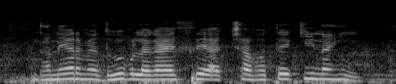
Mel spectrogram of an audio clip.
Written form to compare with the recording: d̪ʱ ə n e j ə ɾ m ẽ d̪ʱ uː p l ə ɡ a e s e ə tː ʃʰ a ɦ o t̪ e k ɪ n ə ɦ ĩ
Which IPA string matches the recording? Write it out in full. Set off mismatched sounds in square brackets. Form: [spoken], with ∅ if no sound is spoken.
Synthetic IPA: d̪ʱ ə n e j ə ɾ m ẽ d̪ʱ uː p l ə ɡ a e s e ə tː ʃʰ a ɦ o t̪ e k [i] n ə ɦ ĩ

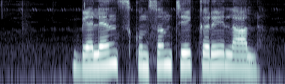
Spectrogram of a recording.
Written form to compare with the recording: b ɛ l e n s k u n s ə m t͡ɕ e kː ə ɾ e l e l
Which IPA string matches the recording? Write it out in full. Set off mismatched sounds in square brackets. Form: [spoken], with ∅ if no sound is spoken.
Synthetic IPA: b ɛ l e n s k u n s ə m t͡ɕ e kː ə ɾ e l [a] l

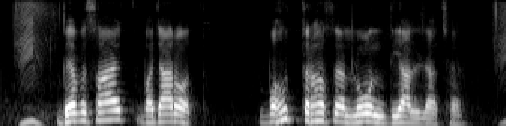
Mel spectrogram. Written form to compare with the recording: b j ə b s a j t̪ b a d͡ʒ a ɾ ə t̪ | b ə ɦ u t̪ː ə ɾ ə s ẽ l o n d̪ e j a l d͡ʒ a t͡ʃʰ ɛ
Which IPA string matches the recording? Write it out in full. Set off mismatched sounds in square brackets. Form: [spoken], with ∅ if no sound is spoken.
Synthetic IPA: b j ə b s a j t̪ b [ə] d͡ʒ a ɾ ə t̪ | b ə ɦ u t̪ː ə ɾ ə s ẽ l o n d̪ [i] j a l d͡ʒ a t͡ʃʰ ɛ

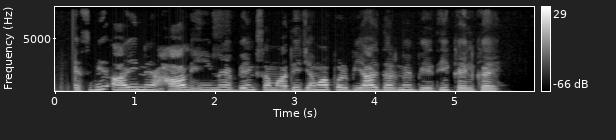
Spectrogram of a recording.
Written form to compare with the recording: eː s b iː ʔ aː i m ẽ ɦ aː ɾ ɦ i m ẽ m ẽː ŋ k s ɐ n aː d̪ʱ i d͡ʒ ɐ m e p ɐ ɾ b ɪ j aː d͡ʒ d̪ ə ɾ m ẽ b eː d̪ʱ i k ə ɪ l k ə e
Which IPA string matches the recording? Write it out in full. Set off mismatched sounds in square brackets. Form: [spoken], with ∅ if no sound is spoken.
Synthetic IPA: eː s b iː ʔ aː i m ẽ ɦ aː [l] ɦ i m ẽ [b] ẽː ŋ k s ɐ [m] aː d̪ʱ i d͡ʒ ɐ m [a] p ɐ ɾ b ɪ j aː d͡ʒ d̪ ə ɾ m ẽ b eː d̪ʱ i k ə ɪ l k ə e

